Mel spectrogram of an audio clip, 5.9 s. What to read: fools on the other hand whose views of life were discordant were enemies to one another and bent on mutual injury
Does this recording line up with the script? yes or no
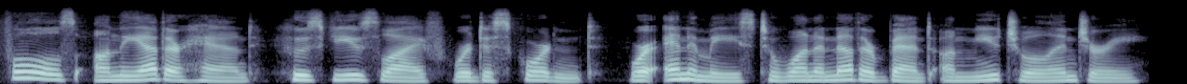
no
